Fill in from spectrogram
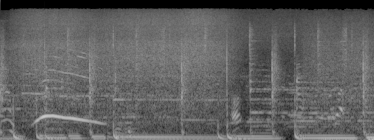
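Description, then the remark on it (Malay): Steady rushing water of a waterfall roars continuously in the background, a broad hiss with a low rumbling hum and a brief rising whistle-like tone near the start, heard while walking along a trail toward the waterfall. “Okay, I tahu dah nak sampai dah air terjun sebab I dah dapat dengar the waterfall.”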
